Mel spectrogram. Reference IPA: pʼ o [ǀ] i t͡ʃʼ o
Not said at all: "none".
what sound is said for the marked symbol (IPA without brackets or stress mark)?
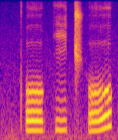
k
